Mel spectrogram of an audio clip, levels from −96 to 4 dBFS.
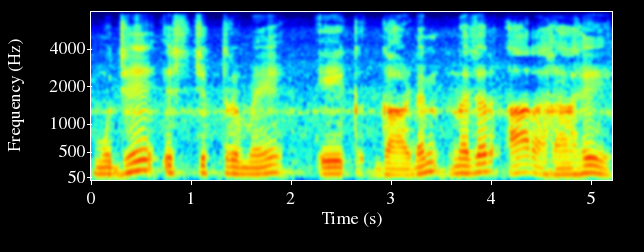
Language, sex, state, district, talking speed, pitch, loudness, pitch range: Hindi, male, Madhya Pradesh, Dhar, 115 wpm, 130 Hz, -17 LUFS, 115-140 Hz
